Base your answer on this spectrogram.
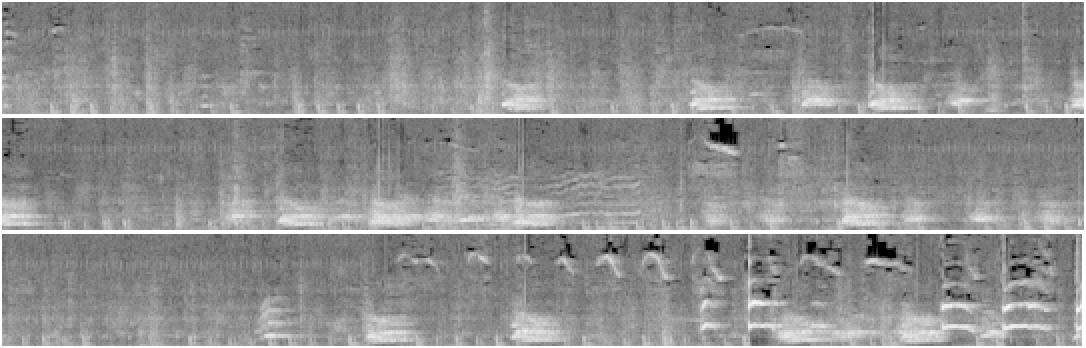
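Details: A pair of Miniature Schnauzer puppy sisters keep up a busy run of squeaky yips and short barks, with whimpers mixed in, some faint human voices, and a few thin high chirps near the end.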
